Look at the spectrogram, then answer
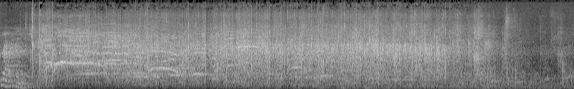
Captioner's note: applause and Cheers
